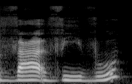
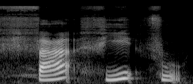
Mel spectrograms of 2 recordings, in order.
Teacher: we're not going to have any bit of that vibration that you get with the letter V · Shown in: second take · So this is not va, vi, vu. · Term: the letter fa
